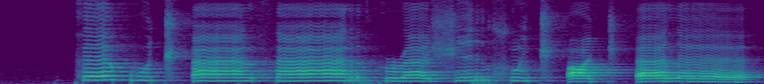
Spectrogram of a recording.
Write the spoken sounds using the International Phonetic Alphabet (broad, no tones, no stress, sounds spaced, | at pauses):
k ɛ b u t͡ʃʼ æ̃ː l θ æ̃ː r k ɹ æ ʃ i r sʷ ĩ t͡ʃʼ ɑ t͡ʃʼ æ l ɛː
